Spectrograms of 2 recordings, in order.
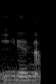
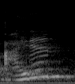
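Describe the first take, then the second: First: The name begins with an 'ee' vowel. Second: The name begins with an 'eye' vowel. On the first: "but technically it's probably Eden" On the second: "the this makes me want to say Iden, like the fact there's an I in it"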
